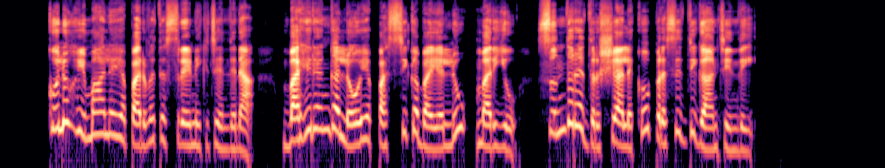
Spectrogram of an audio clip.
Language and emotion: Telugu, neutral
